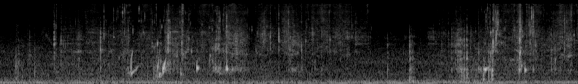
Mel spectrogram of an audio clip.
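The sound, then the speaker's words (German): Water splashes and trickles into a washed-out pot used as a trap as a man refills it, in uneven gurgling bursts over a steady low background hum. “Er füllt ihn wieder mit Wasser und stellt ihn zurück zwischen einen gedeckten Fahrradständer und eine Hecke.”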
